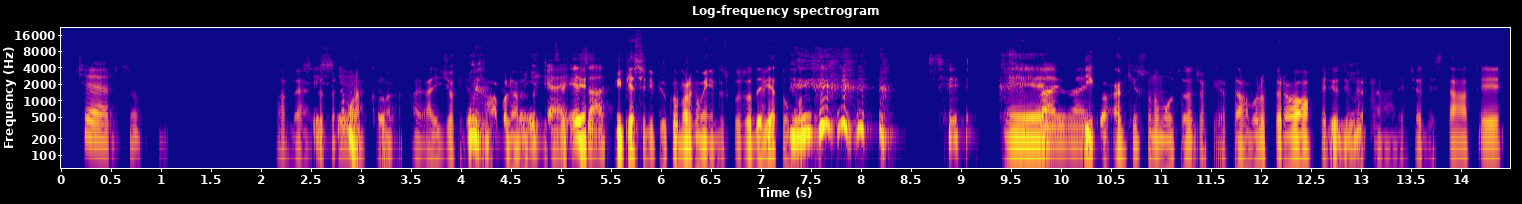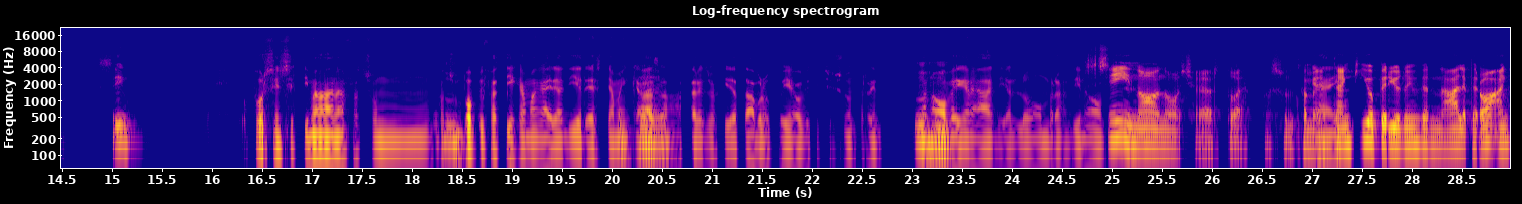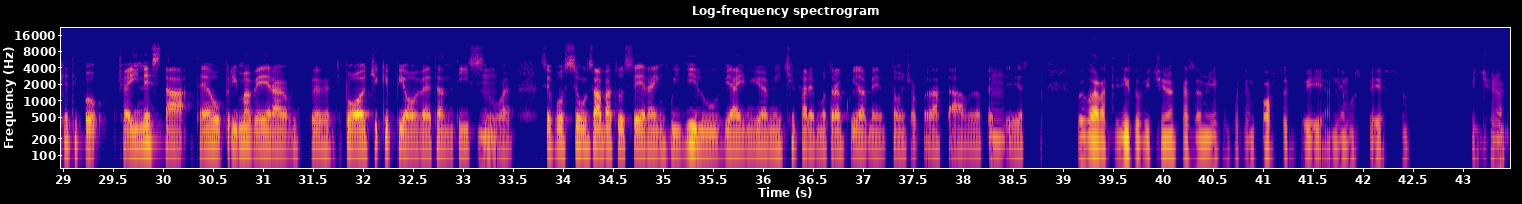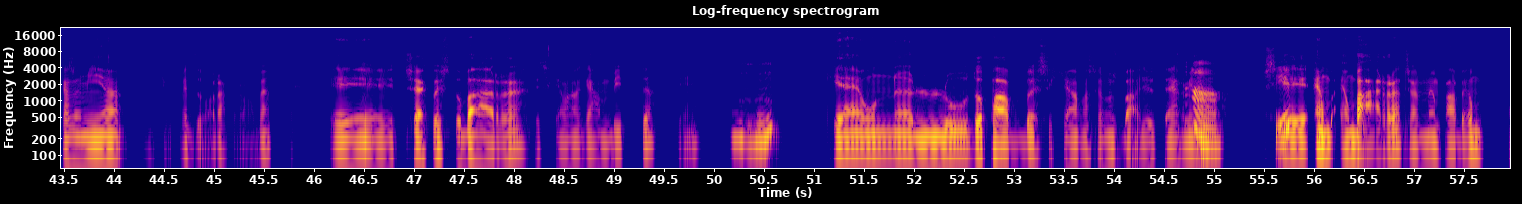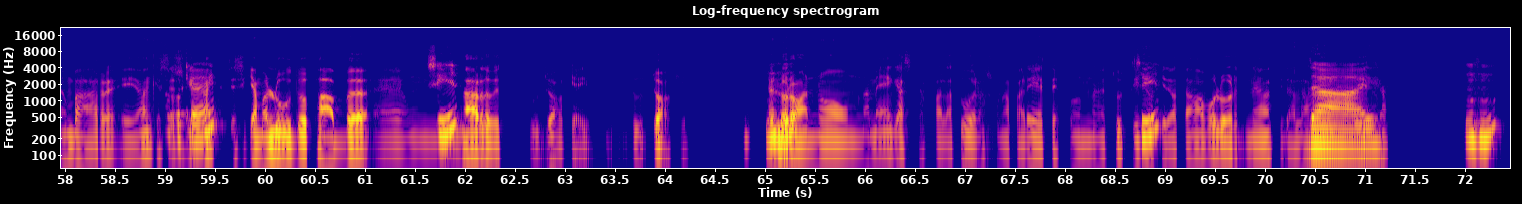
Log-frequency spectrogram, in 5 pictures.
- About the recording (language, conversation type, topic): Italian, unstructured, Come ti piace passare il tempo con i tuoi amici?
- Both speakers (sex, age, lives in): female, 20-24, Italy; male, 25-29, Italy
- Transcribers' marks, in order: chuckle; laugh; laughing while speaking: "Sì, vai vai"; chuckle; "cioè" said as "ceh"; unintelligible speech; "cioè" said as "ceh"; tapping; "cioè" said as "ceh"; "Cioè" said as "ceh"; other background noise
